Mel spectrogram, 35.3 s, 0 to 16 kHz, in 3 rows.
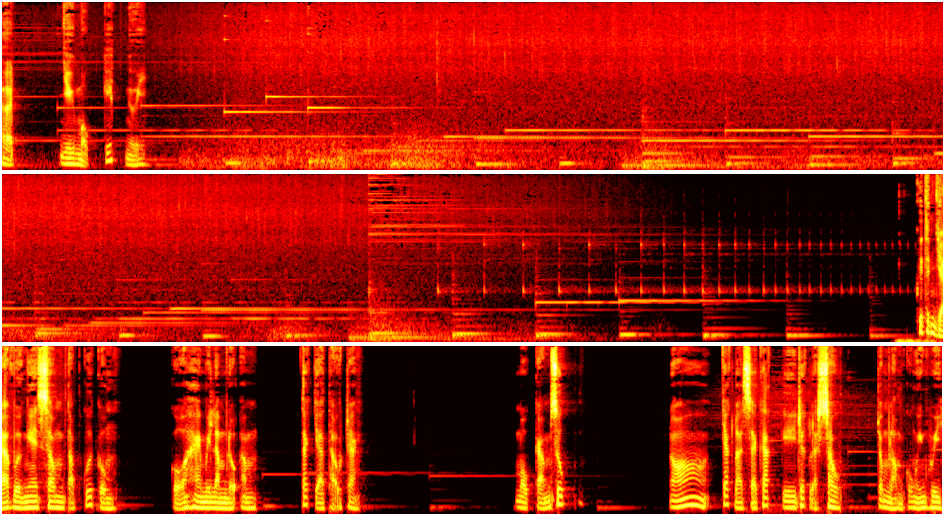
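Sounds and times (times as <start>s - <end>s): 
speech: 0.0s - 1.9s, 23.3s - 28.1s, 30.0s - 30.7s, 31.9s - 35.2s
heavy rain pouring down: 0.0s - 20.2s
sustained melodic tones: 0.0s - 21.0s.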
